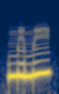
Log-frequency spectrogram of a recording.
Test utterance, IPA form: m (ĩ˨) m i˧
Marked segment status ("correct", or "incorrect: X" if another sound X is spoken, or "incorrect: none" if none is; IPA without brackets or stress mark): incorrect: i˨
